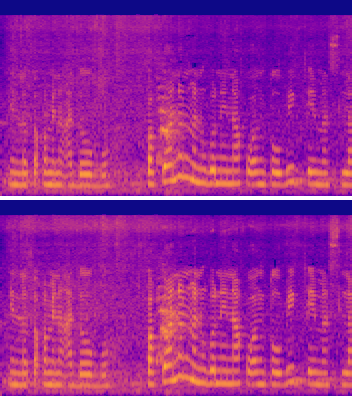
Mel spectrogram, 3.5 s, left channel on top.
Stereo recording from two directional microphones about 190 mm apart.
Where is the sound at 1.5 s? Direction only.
20° left (ahead or behind).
